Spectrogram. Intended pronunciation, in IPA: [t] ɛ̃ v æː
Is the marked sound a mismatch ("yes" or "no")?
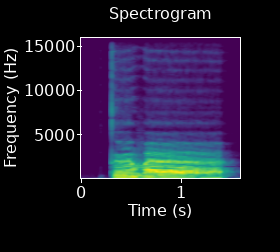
no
